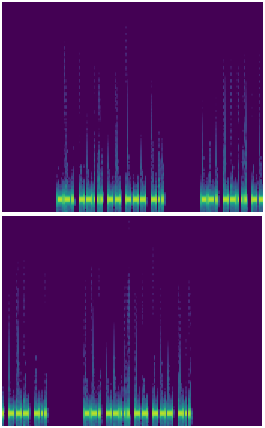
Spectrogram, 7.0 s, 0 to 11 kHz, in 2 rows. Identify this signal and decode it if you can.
Morse code, heard as a keyed tone, about 50 wpm, 700 Hz. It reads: G7MOD G7MOD G7MOD
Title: DXCC-100 Call Signs - 5 Characters - Repeated 3x - 50wpm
